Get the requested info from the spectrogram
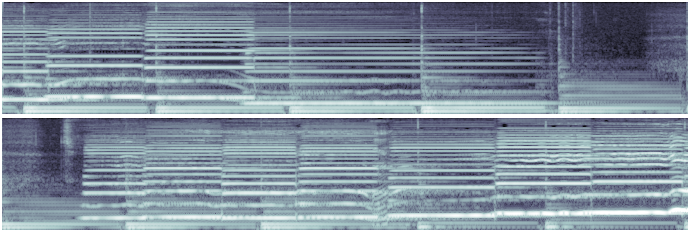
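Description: Instrumental acoustic jazz track: a held melody line that slides between some notes, over plucked double bass notes at about one a second.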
